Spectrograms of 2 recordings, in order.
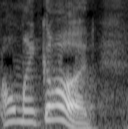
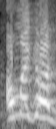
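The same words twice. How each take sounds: First: It is said lively but calm and controlled. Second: It is said with over-the-top excitement. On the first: The speaker calls it right. "It's like" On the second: The speaker calls it wrong. "It's not like overly excited. So I'm like"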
